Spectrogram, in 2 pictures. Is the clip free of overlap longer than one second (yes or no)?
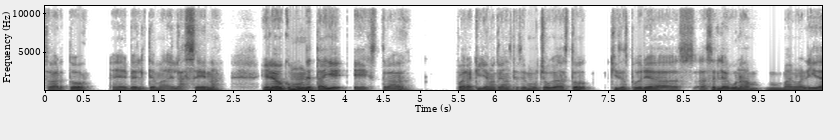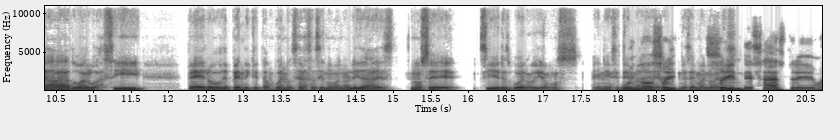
no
